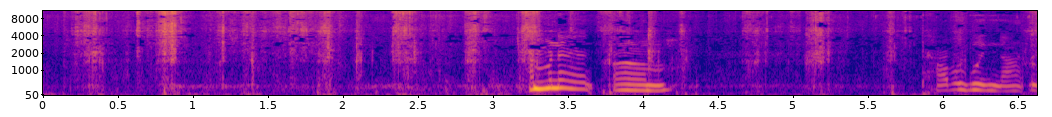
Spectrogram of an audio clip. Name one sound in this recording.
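Footsteps crunch and rustle on dry leaves and twigs.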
